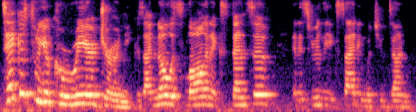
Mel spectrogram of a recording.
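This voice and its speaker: A woman's voice: medium pitch, lively intonation, a little fast, dull audio, slight background noise. A woman hosting a talk show interview, effusive and full of praise, often addressing her audience as friends. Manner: effusive, repeats "my friends" and "wow".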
